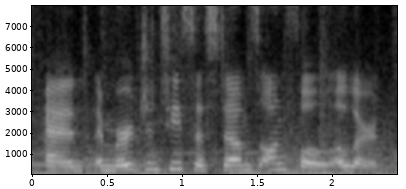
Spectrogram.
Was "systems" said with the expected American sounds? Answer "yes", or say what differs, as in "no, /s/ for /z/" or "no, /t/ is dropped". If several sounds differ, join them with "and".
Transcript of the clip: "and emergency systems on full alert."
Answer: yes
